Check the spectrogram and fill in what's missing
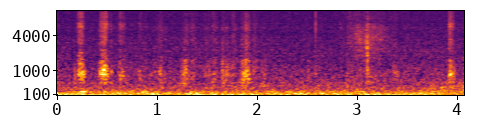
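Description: A fine 0.1 mm pigment liner pen tip makes short contour strokes on a white paper sketchbook sheet. Each stroke gives a soft, brief, bright scratch over a steady low hum that dominates the quiet background.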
